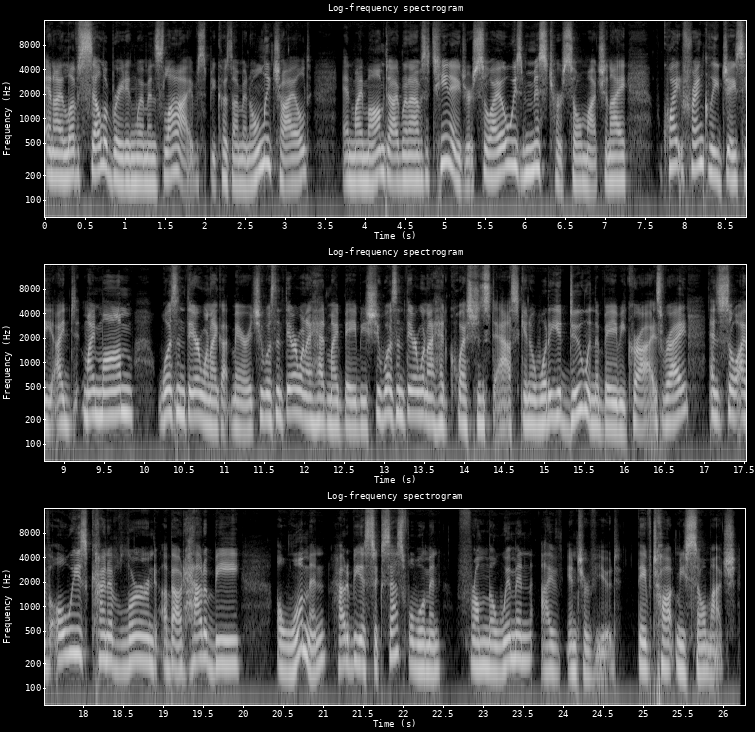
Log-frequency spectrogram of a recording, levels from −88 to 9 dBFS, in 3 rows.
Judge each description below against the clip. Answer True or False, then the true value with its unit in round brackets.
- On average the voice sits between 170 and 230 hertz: True (185 Hz)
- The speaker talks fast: True (225 wpm)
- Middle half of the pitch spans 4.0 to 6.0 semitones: True (4.3 semitones)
